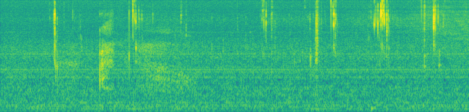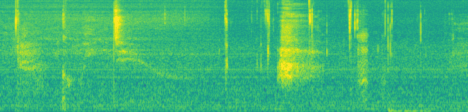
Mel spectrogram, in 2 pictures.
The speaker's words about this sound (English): Wait, ASMR moment. POV, you're eating pad thai. And drinking A&W cream soda.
